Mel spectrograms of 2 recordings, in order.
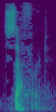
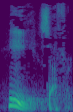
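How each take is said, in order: First: Barely voiced whisper of suffered. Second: He suffered. with the weight on He, falling; stress on he. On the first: Preacher whispers suffered. to the congregation, hushed. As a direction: breathe the word suffered. almost without voice. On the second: Preacher repeats He suffered. to the congregation, stressing He. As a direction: lean into He, let suffered. drop. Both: Shown as a demonstration.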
